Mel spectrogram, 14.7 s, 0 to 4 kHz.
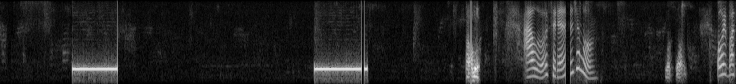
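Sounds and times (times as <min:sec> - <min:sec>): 
telephone ringback tone on an outgoing call: 0:01.5 - 0:02.4, 0:06.3 - 0:07.4
speech: 0:09.3 - 0:09.7, 0:10.5 - 0:12.0, 0:13.3 - 0:13.8, 0:14.4 - 0:14.7.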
